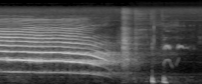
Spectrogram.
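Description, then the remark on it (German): A chair creaks in one long, drawn-out squeal that slides downward in pitch, followed by a couple of short, soft knocks and faint squeaks. “Das ist der Stuhl, der knapp.”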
